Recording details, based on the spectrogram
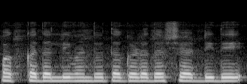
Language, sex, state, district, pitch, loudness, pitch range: Kannada, male, Karnataka, Bidar, 165 Hz, -15 LUFS, 165-170 Hz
